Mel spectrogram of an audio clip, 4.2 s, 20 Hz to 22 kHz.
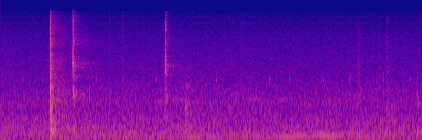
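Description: A few small sharp clicks of a precision screwdriver and small metal parts being worked inside an opened iPhone 11 Pro Max: two close together about half a second in, and one more a second later.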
